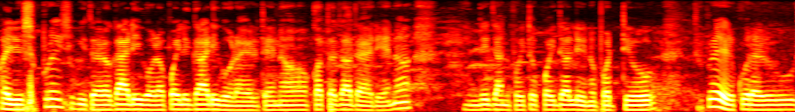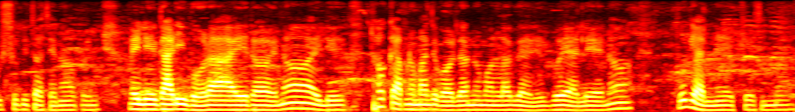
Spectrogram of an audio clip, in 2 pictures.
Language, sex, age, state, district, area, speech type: Nepali, male, 18-30, West Bengal, Alipurduar, urban, spontaneous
